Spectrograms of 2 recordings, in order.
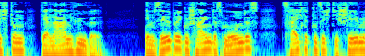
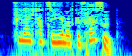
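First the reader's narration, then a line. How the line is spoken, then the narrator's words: Excited interjection. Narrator (German): warf Jaspis aufgeregt ein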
